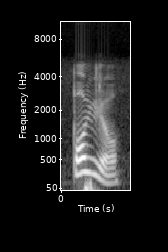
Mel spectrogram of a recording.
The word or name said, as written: pollo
